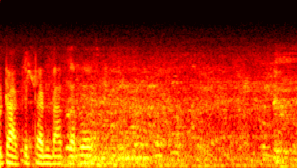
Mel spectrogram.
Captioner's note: yogis laugh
